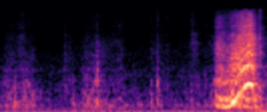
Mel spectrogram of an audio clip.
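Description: A zipper pulled in one short rasp about one and a half seconds in, after faint rustling from handling.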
